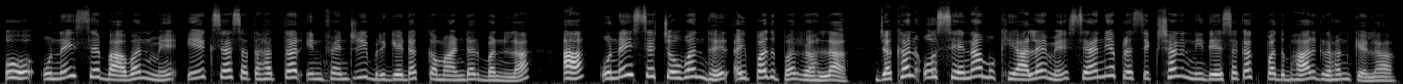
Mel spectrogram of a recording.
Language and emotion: Maithili, neutral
